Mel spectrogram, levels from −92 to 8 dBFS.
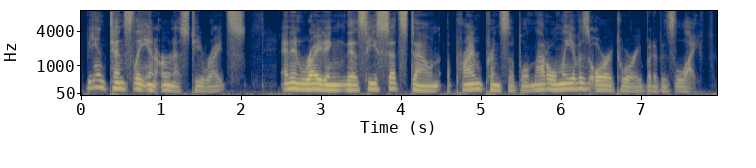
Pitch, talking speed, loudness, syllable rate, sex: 130 Hz, 190 wpm, -21 LUFS, 5.3 syllables/s, male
